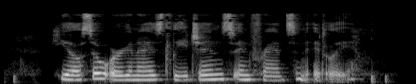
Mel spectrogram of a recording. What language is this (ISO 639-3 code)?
eng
